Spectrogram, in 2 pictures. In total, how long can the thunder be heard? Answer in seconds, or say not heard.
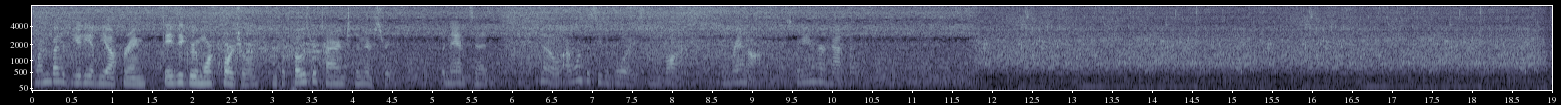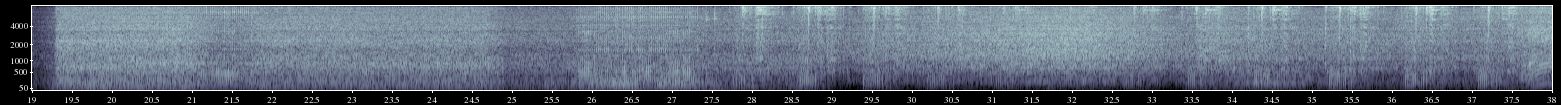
2 s.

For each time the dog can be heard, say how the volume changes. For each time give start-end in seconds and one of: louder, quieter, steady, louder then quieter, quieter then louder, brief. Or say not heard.
not heard.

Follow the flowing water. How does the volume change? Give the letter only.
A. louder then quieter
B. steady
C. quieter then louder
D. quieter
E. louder
E.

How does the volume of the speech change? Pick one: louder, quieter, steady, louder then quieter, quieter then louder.
quieter.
